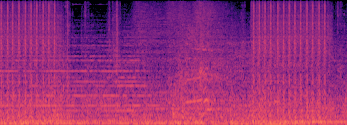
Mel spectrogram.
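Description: Sustained rapid automatic gunfire in the video game Palworld, a dense loud fusillade of repeated shots running throughout with a few brief dips, no talk.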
